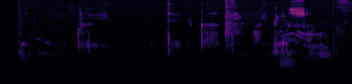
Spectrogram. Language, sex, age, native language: Icelandic, female, 11, Icelandic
